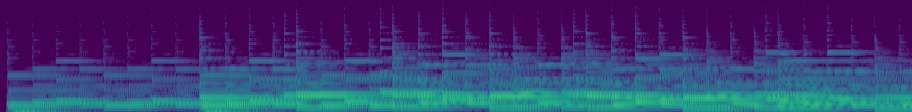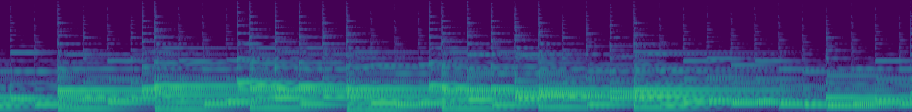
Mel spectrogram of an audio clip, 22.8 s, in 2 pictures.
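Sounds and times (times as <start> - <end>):
harp music: 0.1 - 22.7.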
